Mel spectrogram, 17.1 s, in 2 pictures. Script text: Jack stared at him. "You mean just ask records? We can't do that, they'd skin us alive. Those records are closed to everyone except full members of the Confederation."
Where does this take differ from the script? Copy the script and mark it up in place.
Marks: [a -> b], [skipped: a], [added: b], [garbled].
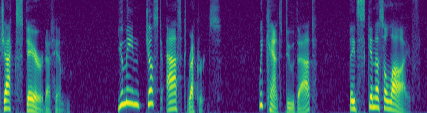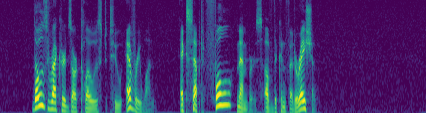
Jack stared at him. "You mean just ask records? We can't do that, they'd skin us alive. Those records are closed to everyone except full members of the Confederation."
